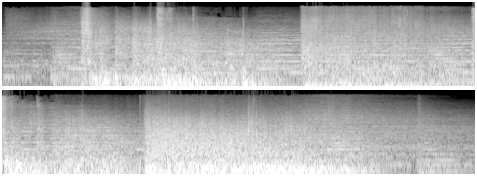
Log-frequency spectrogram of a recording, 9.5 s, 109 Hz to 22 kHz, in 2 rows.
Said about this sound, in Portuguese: forças britânicas tentaram levantar o cerco contra Tobruk numa investida onde os canhões antiaéreos Fleck 88 demonstraram seu poder de fogo quando usados contra tanques e blindados britânicos.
